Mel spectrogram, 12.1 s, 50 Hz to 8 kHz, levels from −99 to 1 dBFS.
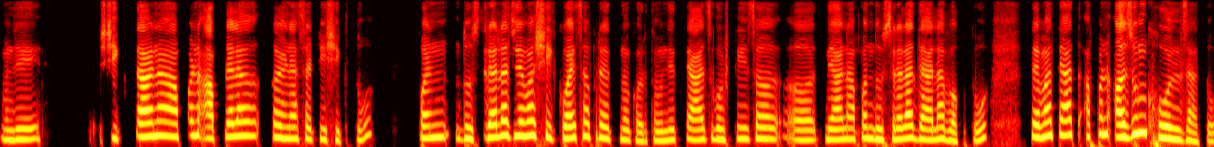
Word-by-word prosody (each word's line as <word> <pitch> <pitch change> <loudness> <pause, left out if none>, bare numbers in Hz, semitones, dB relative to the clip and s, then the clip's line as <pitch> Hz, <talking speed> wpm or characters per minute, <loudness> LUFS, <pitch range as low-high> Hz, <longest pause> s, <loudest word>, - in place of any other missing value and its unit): म्हणजे 210 +1 -2 0.7
शिकताना 265 +5 +3
आपण 285 +2 -1
आपल्याला 270 +3 0 0.2
कळण्यासाठी 230 -4 -1
शिकतो. 200 +7 -9 0.5
पण 245 +1 +1 0.2
दुसऱ्याला 250 +5 +2
जेव्हा 280 +1 +4
शिकवायचा 245 +1 0
प्रयत्न 225 -5 -3
करतो. 175 +1 -7
म्हणजे 185 +2 -2
त्याच 210 0 -3
गोष्टीचं 220 +1 -2
अ, 200 -2 -3
ज्ञान 210 +1 0
आपण 225 +2 -1
दुसऱ्याला 220 +2 +2
द्यायला 220 0 0
बघतो. 190 +1 -4 0.5
तेव्हा 260 +2 +4
त्यात 295 0 +1
आपण 315 +5 0
अजून 290 +7 +7
खोल 230 -4 +4
जातो. 170 -3 -5
230 Hz, 135 wpm, -22 LUFS, 210-260 Hz, 0.7 s, अजून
